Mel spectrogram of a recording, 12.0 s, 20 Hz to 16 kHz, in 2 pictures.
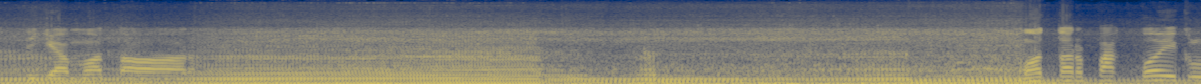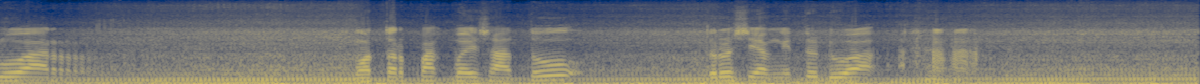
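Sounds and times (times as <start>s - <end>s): motorcycle engine under throttle: 0.0s - 12.0s.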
